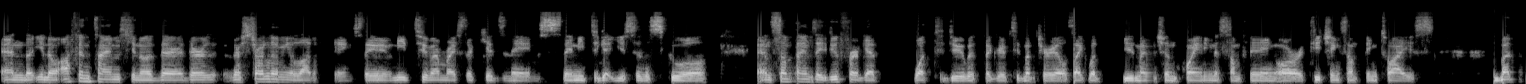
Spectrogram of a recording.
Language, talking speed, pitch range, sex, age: English, 210 wpm, 95-110 Hz, male, 20-39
